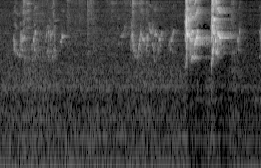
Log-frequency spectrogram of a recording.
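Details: Lovebird song of soft, scattered high twitters, then two loud, harsh chirps close together near the end, with a low steady hum underneath.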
